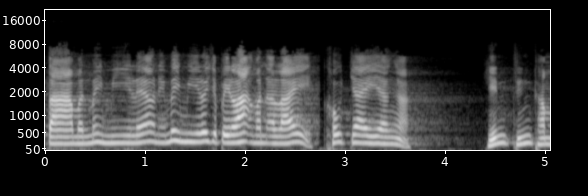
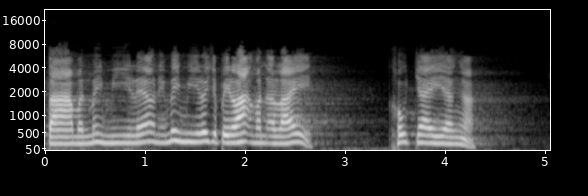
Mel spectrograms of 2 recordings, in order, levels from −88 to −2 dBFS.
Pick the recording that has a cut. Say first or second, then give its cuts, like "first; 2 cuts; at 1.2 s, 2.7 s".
first; 1 cut; at 2.7 s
